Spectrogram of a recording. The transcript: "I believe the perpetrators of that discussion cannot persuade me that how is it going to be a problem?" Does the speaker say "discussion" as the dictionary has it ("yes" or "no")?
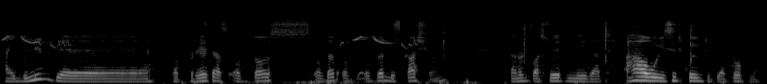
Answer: yes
